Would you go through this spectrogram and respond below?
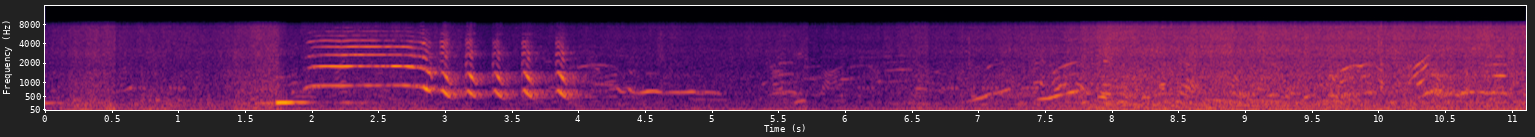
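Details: Siamangs at Memphis Zoo calling to each other, heard from a distance: a long level hoot, then a rapid run of falling, repeated whoops with strong harmonics, fading into scattered softer rising calls over a background of splashing water and voices.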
